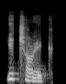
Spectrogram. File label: "echoic", Indian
